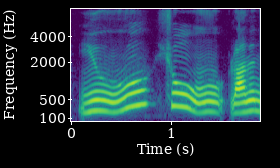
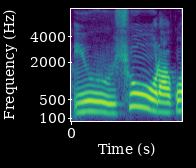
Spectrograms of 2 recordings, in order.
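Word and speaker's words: 優勝: 여러분 선택지 4번에 봤더니 유쇼우라는 애가 나와 있어요. 유슈가 아니라 유쇼라고 하면 끝에다 이길 승자를 써줘서 우승하다 할 때 우승이 되는 것도 함께 체크해 주세요.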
